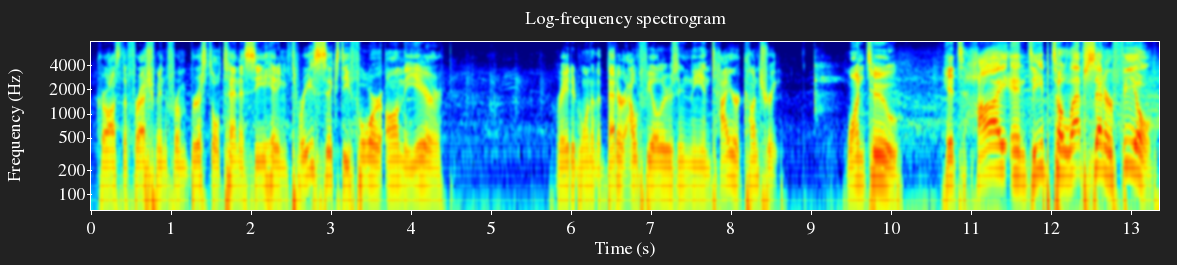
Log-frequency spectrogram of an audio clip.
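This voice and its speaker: A man's voice: mid-range voice, unhurried, a bit bright, no echo. A young man calling baseball play-by-play for radio. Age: young adult. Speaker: play-by-play announcer.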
